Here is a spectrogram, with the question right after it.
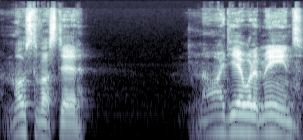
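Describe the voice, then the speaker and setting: A man in a raspy, put-on character voice speaks at a moderate pace and medium pitch, on a very clean recording with a silent background. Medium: read story. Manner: terse, laconic.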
